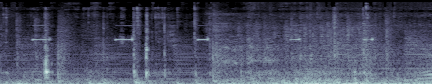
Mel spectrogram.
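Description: A van engine rumbles low and steady as it pulls away in first gear, with small regular ticking blips over the drone and no voices.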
